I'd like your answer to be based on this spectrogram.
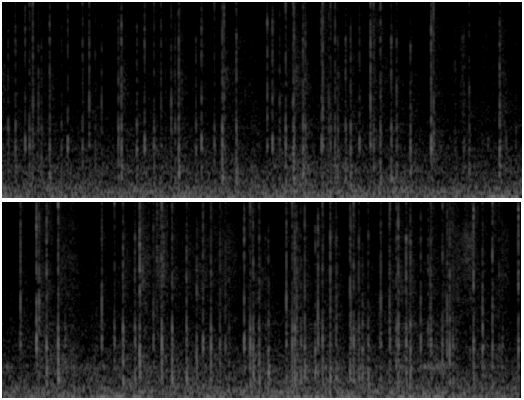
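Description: Long nails tap and scratch fast on a medium plastic yogurt tub with a lid, standing on a table. Quick, dense plasticky clicks blend with bright scratching at a steady, quiet level over a low, hollow undertone, and the sound never pauses.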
